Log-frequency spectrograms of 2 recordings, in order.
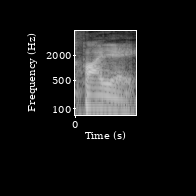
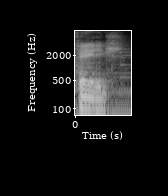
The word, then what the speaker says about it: Fage: F non-fat Greek yogurt it's pronounce PA not Fage so guys before you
